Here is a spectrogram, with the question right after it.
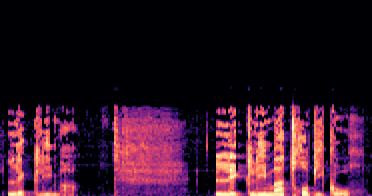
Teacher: even if we've got the plural form here, S, we don't pronounce the S, and then we don't pronounce the T either.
